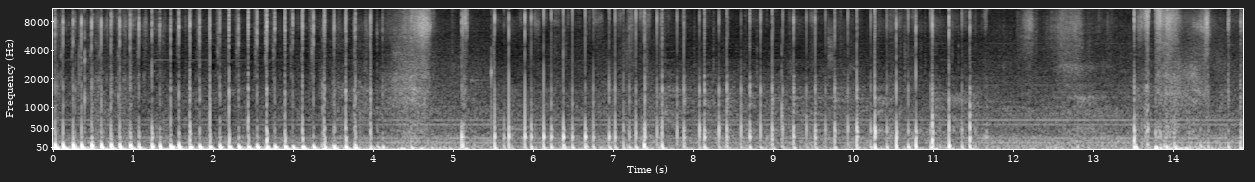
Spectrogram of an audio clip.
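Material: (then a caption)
Synthetic leather. Fingertips tap and scratch the synthetic leather panels of an inflated, hollow Adidas Uniforia soccer ball held in one hand. The result is a fast, uneven stream of dozens of short, dull, low thumps with almost no ring, broken by a few brief, brighter scratching swishes.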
